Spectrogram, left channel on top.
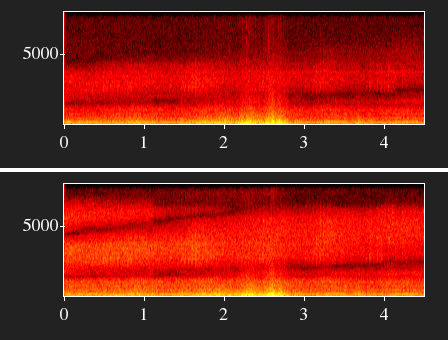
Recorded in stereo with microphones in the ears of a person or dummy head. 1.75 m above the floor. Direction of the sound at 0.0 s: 50° right (ahead or behind).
